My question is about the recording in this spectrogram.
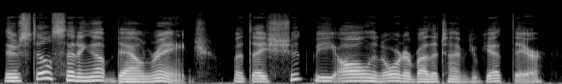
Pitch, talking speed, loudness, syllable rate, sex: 145 Hz, 205 wpm, -16 LUFS, 4.6 syllables/s, female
